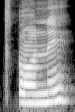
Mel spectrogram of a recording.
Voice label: "maldecir", Otomí, mujer; Religión; Vocabulary; INALI

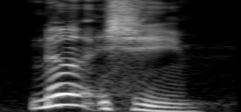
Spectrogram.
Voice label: empujar, Pima, Yécora, Sonora

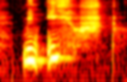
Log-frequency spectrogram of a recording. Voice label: lentes, Mixe, Mujer; Moderno; INALI

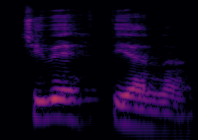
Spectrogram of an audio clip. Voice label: extender, Mayo; Acciones básicas y tecnologías

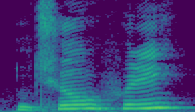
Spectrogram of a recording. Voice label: Otomí, mujer; yegua; Animales; INALI

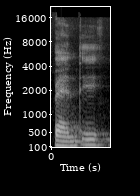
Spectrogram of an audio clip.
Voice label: trampa, Otomí, hombre; INALI

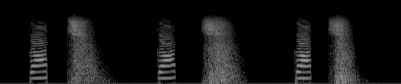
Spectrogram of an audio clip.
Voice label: cuerno, Zapoteco, san miguel albarradas; objetos inanimados

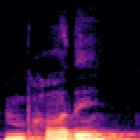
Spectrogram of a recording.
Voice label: ritual, Otomí, hombre; Religión; Vocabulary; INALI

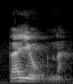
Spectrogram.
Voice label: Habitar, Zapoteco de Petapa; Casa; Vocabulary

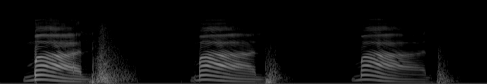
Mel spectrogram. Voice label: comadre, Zapoteco, santo domingo albarradas; INALI; humano

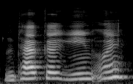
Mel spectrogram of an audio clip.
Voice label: mosquitero, Otomí, mujer; Casa; INALI

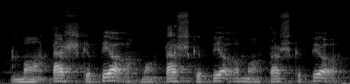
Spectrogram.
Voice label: "cuadrado", Mixe, hombre; Espaciales

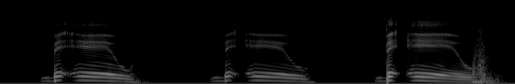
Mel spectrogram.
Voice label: Zapoteco Albarradas, santo domingo albarradas; animales; pulga; INALI

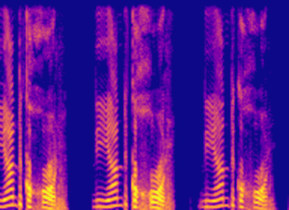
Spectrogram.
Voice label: frágil, Zapoteco, san miguel albarradas; adjetivos

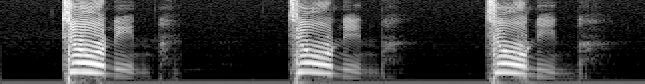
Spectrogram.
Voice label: Zapoteco, san miguel albarradas; quién; preguntas

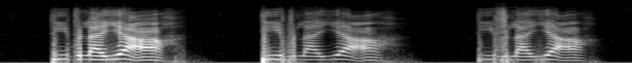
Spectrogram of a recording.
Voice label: de una vez, Zapoteco, san miguel albarradas; adverbios

